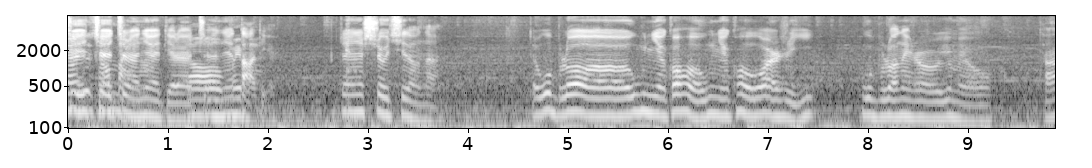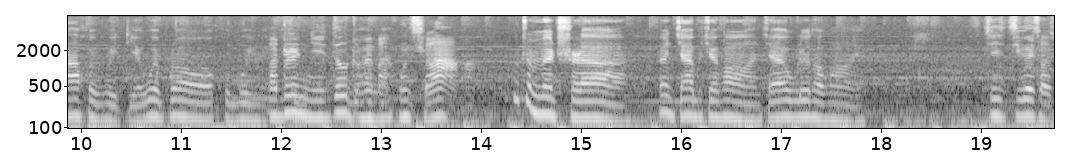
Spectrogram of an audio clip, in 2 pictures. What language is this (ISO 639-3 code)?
zho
